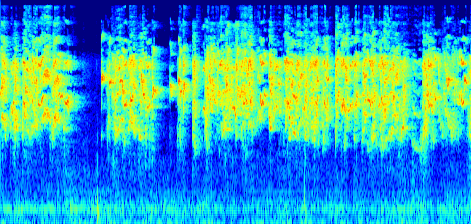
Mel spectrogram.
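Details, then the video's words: Lovebirds chattering at midday when full and sleepy: dense, shrill overlapping chirps and squeaks run almost continuously, with a brief lull early on. "Kicauan Lovebird saat mengantuk. Duuh berisiknya !!!"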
